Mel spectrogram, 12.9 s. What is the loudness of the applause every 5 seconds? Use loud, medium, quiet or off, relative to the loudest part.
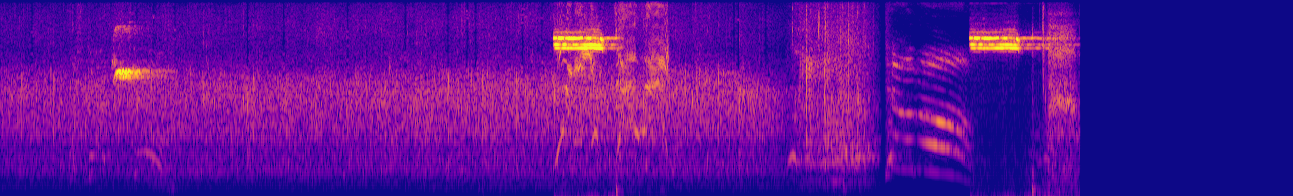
loud, loud, off.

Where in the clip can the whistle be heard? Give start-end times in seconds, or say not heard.
0.7-1.8, 5.5-6.2, 9.7-10.8.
